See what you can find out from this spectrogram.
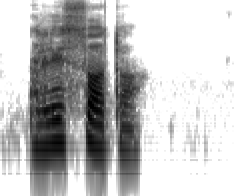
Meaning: Lesotho (a country in Southern Africa)
- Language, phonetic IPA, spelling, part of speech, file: Russian, [lʲɪˈsotə], Лесото, proper noun, Ru-Лесото.ogg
